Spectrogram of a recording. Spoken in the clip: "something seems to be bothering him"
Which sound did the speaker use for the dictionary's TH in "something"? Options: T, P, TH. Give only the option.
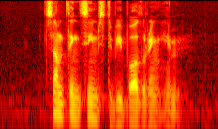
TH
